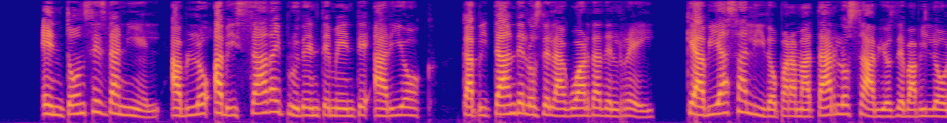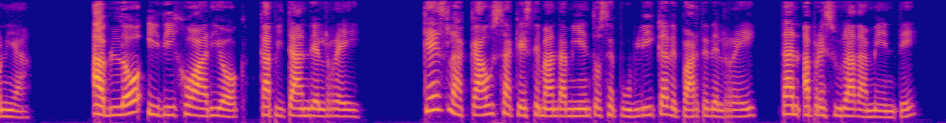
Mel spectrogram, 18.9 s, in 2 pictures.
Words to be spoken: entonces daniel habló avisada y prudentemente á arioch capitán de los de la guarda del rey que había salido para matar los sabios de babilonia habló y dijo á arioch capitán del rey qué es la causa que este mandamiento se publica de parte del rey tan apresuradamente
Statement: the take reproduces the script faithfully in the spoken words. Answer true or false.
true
